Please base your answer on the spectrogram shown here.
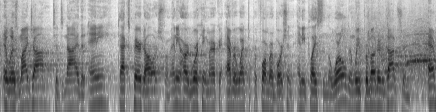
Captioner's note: applause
